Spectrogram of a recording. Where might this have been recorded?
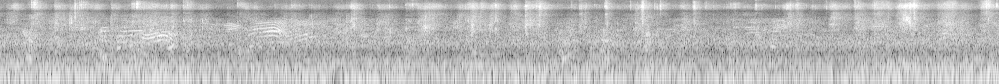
in a park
